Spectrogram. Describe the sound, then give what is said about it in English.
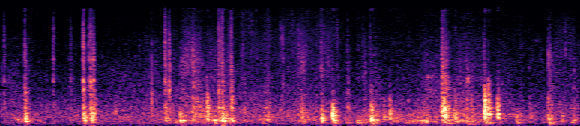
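A small boat rocks on water, giving off irregular soft knocks, creaks and light splashes over a low, steady background, with no one speaking. “Because I'm on this boat, my final parable should be about fishing, yes?”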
